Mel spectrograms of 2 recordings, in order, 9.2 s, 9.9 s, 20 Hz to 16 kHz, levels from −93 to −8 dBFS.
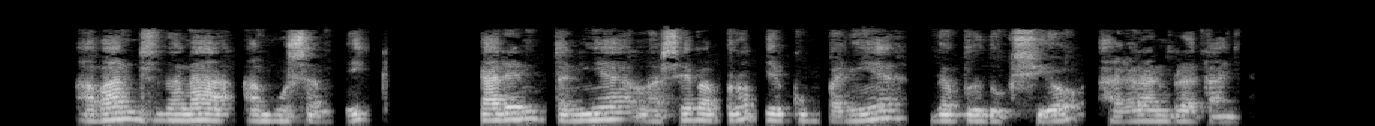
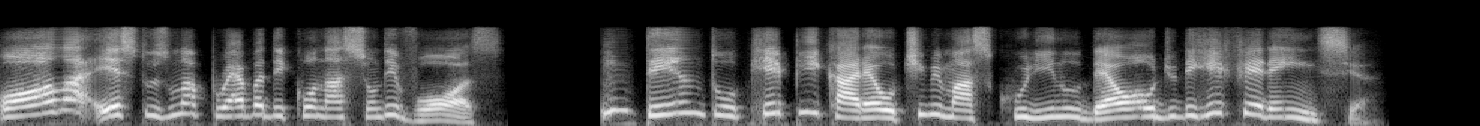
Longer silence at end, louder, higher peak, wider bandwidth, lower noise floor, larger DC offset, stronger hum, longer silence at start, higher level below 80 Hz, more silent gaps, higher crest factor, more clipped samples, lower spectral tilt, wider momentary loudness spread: about the same, 0.9 s vs 0.8 s; second, -28 LUFS vs -19 LUFS; second, -8 dBFS vs 0 dBFS; about the same, 7.8 kHz vs 8 kHz; about the same, under -90 dBFS vs under -90 dBFS; neither; neither; first, 0.5 s vs 0 s; second, -68 dBFS vs -58 dBFS; first, 2.25-2.30 s, 2.49-2.55 s, 2.61-3.19 s, 3.66-3.70 s, 5.07-5.11 s, 5.49-5.53 s, 6.07-6.21 s, 7.25-7.33 s vs 3.39-4.01 s; about the same, 20 dB vs 20 dB; neither; about the same, -4 dB/octave vs -4.5 dB/octave; about the same, 10 LU vs 12 LU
